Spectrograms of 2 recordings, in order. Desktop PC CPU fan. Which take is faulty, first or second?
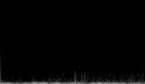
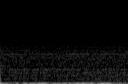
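second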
